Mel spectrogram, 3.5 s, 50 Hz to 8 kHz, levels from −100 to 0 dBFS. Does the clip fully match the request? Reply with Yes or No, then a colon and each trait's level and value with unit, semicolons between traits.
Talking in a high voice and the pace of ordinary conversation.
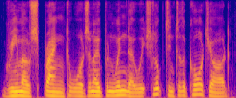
No: low, 125 Hz; average, 185 wpm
